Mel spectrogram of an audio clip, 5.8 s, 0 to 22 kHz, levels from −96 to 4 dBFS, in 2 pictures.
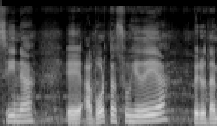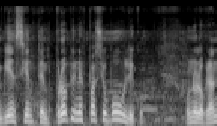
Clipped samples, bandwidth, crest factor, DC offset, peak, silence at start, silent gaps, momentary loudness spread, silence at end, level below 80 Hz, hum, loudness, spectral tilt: under 0.1%; 17 kHz; 16 dB; under 0.1%; -6 dBFS; 0 s; none; 10 LU; 0 s; -60 dBFS; none; -21 LUFS; -5.5 dB/octave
